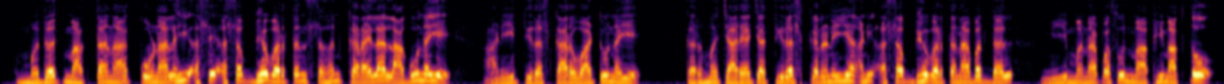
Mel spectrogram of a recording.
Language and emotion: Marathi, disgusted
